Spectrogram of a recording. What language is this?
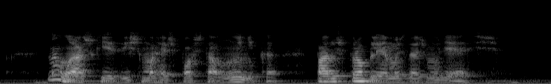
Portuguese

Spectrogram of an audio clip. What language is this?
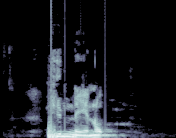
Nawdm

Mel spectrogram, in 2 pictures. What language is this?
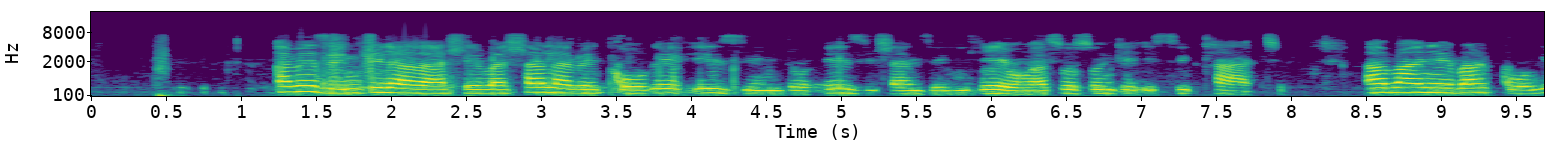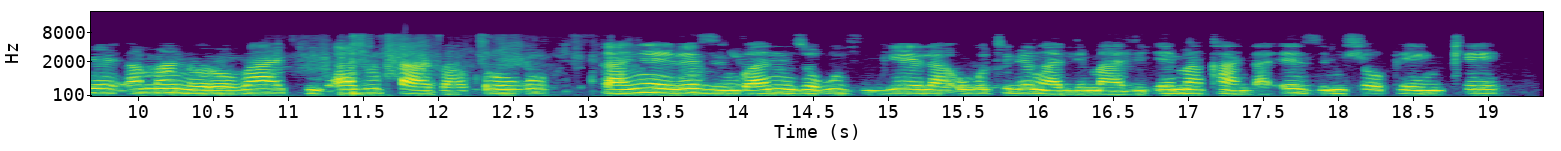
North Ndebele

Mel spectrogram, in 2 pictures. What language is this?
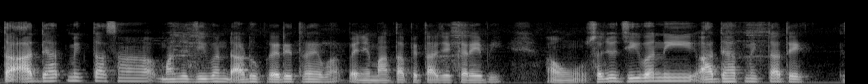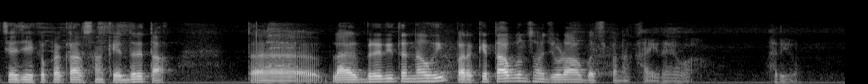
Sindhi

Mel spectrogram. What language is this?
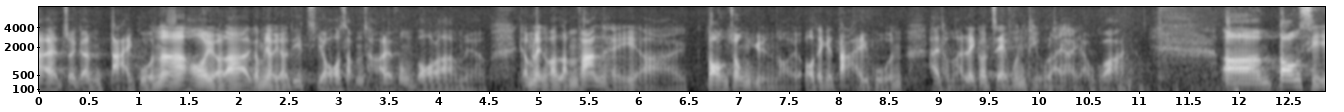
Cantonese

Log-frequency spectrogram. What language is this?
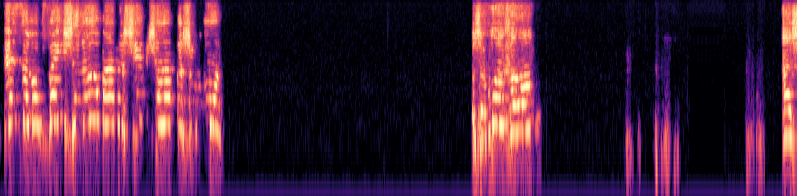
Hebrew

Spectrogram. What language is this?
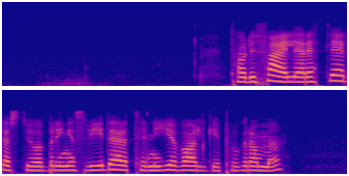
Norwegian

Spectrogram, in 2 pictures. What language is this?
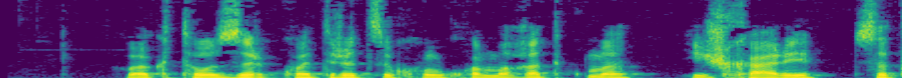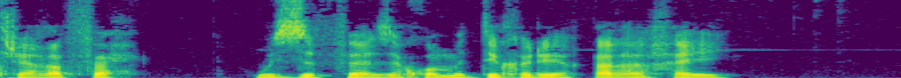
Kabardian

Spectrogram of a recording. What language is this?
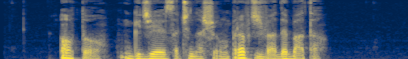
Polish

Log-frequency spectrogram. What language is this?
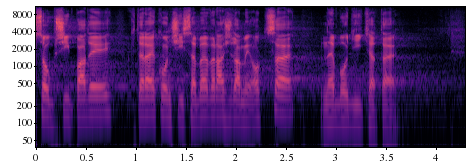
Czech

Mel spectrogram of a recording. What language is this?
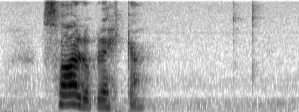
Faroese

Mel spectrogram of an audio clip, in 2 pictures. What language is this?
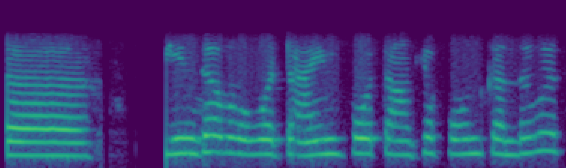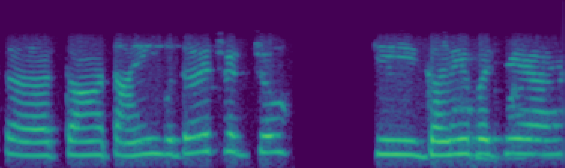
Sindhi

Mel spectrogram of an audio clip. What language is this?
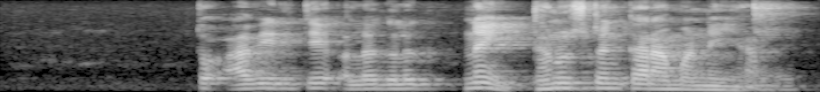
Gujarati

